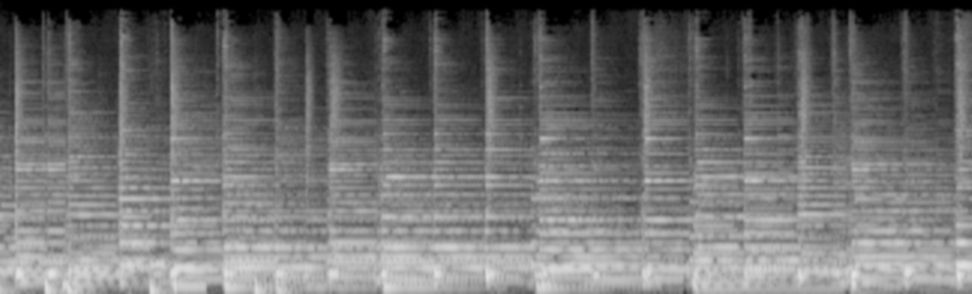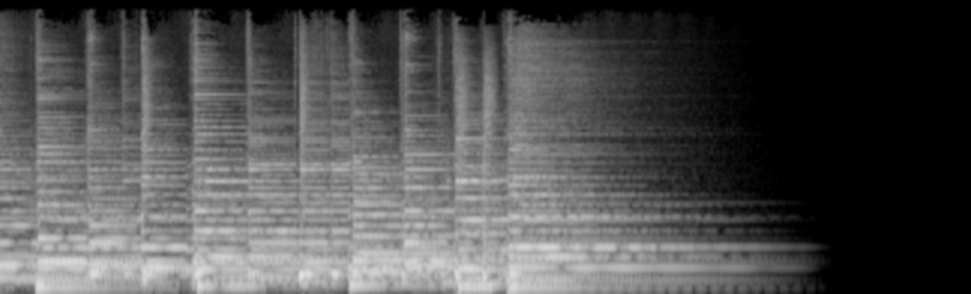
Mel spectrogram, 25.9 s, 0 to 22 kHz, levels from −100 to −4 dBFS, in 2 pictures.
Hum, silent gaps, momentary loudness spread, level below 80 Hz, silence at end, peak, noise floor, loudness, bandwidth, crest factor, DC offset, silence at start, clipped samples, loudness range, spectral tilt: none; none; 6 LU; -32 dBFS; 3.5 s; -4 dBFS; -75 dBFS; -21 LUFS; 19.5 kHz; 18 dB; under 0.1%; 0 s; under 0.1%; 3 LU; -5.5 dB/octave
